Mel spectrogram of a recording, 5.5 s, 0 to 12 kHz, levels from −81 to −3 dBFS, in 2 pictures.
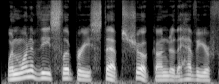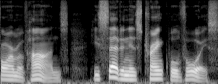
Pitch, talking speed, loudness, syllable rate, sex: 125 Hz, 210 wpm, -17 LUFS, 5.3 syllables/s, male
